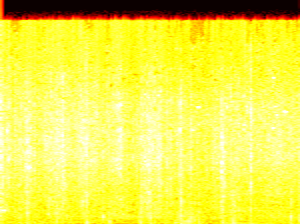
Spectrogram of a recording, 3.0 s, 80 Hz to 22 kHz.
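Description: Horse hooves clip-clopping in the video game Witcher 3: Wild Hunt, a quick irregular run of light hoof beats over a dense steady background wash.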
